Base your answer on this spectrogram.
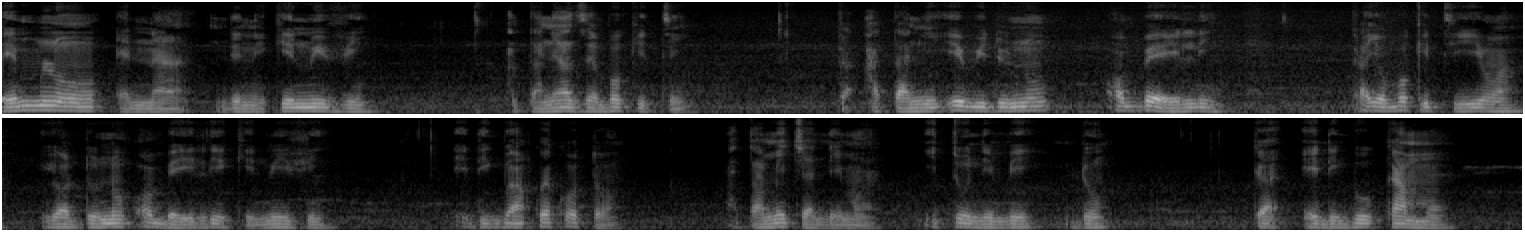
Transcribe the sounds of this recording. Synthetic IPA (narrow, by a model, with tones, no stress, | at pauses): e˦mlo˦ɛ˨nã˨ | dɪ˨nɪ̃˨ke˦nũ˦i˦vi˦ | a˨t̪a˨nɪ̃˨˦a˦zɛ˨bo˦ki˨t̪i˨ | ka˨t̪a˨nɪ̃˨ʔe˦wi˨dʊ˨nʊ̃˦ | ɔ˦bɛ˦e˨li˦ | ka̰˦jɔ˨bo˦ki˨t̪ʰi˨ji˦wa˨ | jɔ˨do˨nʊ̃˦ʔɔ˦bɛ˨e˨li˦e˨kʰe˨nũ˦i˦vi˦ | e˨di˨ɡ͡bo˦a˨kʷɛ˦kɔ˦t̪ɔ˨ | a˨t̪a˨mĩ˦t͡ʃɛ˨de˨mã˨ | i˦t̪o˦nĩ˨be˦ɖo˦ | ka˦e˨di˨ɡ͡bo˦ka˦mɔ̃˨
